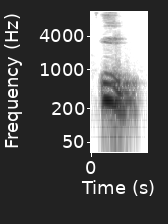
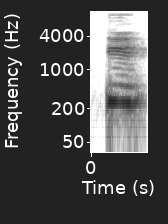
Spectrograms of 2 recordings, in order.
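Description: First: U as a plain back OO; Spanish-style U. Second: First U fronted and rounded, the French way. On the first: How Spanish learners say it, U as plain OO. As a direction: say U as OO, missing the French fronting. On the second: Spanish learners' problem explained, U in correct French rounded form. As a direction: say U between EE and OO. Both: Shown as a demonstration. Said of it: "we pronounce U as U".

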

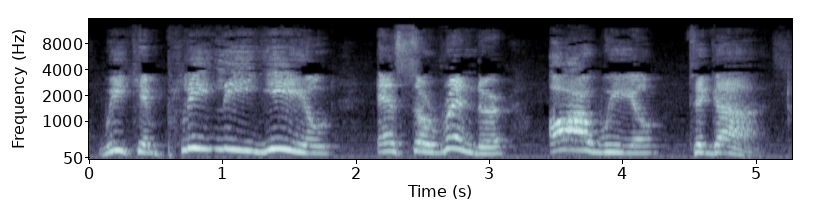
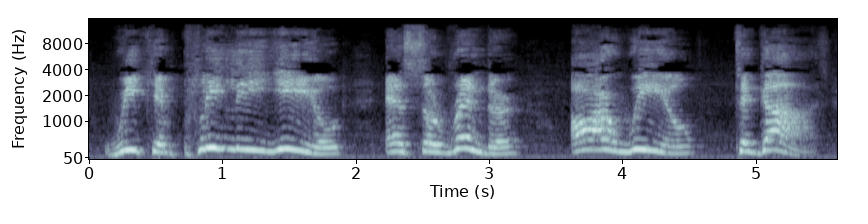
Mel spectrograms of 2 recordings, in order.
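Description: No difference in how they are said.

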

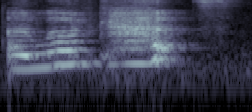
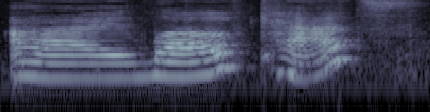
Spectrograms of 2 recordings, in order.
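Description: First: Said in the usual way. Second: Slow, choked-up words, barely holding it together. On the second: Real, not acted. Vlogger to viewers, choked-up and very slow. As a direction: voice catching on love as tears come. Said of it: "I'm just getting a little bit emotional".

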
